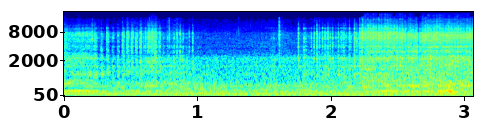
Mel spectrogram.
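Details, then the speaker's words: Refrigerator evaporator fan motor drones with a low steady hum and a scratchy rasp pulsing about four times a second, from a dry, noisy shaft bearing; fixed with steel wool (Bombril) and oil or white grease. "esse barulho que fica a galera dentro da geladeira um barulho insuportável tem solução"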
